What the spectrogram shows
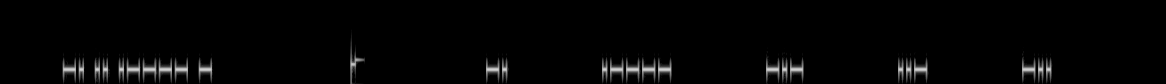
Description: Morse code, heard as a keyed tone, about 30 wpm, spaced as for 12 wpm, 700 Hz. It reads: NI1T N1KUD
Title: USA Call Signs - 8x Character Spacing - 30wpm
